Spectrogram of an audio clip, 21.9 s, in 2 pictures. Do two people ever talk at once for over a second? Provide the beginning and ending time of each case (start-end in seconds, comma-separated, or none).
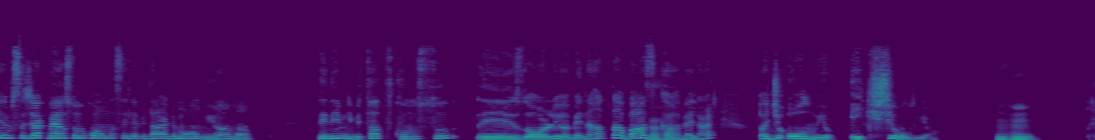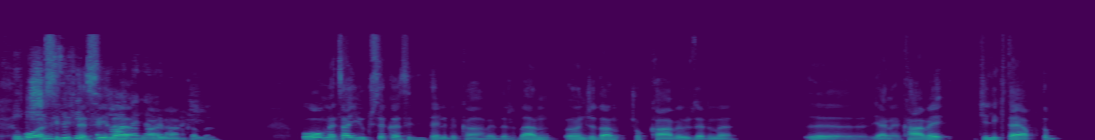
11.2-13.1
